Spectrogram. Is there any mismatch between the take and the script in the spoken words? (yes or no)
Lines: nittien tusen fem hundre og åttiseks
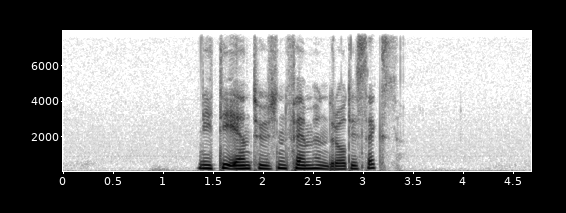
no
